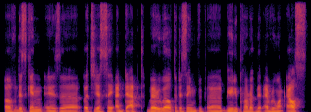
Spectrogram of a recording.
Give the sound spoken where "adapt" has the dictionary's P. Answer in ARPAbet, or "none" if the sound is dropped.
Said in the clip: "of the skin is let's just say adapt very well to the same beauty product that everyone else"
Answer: P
